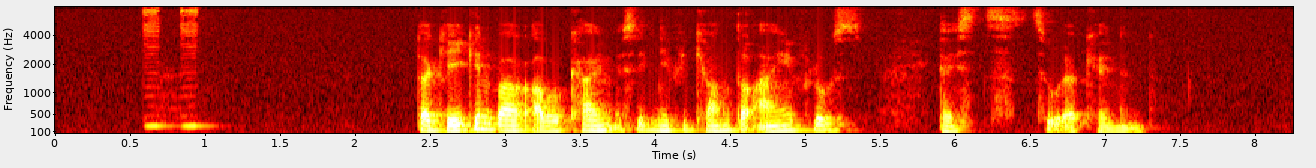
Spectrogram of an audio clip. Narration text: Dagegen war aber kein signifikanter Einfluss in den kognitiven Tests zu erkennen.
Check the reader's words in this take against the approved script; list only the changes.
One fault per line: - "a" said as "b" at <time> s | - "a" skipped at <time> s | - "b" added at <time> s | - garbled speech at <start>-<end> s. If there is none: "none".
- "in den kognitiven" skipped at 5.4 s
